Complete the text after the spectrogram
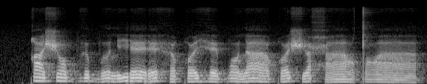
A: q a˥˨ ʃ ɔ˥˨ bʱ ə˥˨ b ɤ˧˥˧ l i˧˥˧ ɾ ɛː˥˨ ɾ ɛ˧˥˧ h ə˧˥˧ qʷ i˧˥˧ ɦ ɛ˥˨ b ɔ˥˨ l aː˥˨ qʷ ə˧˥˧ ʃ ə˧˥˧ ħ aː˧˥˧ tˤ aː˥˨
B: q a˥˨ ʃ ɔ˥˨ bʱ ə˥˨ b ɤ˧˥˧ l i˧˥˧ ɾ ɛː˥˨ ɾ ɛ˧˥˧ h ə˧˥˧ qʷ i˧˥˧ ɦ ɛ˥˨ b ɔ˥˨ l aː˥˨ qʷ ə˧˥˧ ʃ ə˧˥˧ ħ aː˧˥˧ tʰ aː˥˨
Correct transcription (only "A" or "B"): A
